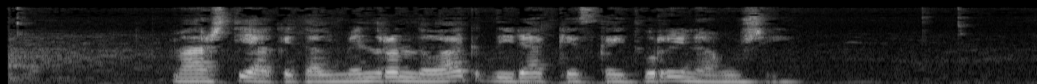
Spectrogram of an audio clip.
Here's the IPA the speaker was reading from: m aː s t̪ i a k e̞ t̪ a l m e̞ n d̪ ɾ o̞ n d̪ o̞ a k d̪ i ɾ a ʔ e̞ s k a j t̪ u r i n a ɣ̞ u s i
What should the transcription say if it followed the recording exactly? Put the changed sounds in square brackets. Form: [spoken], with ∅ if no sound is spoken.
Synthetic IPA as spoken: m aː s t̪ i a k e̞ t̪ a l m e̞ n d̪ ɾ o̞ n d̪ o̞ a k d̪ i ɾ a [k] e̞ s k a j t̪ u r i n a ɣ̞ u s i

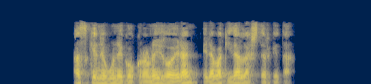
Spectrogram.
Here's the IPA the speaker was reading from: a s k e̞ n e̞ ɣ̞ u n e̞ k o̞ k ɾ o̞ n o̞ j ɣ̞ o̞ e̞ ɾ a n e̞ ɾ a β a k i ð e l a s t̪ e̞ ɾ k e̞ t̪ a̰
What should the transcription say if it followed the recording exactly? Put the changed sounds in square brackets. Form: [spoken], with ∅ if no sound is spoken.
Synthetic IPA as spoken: a s k e̞ n e̞ ɣ̞ u n e̞ k o̞ k ɾ o̞ n o̞ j ɣ̞ o̞ e̞ ɾ a n e̞ ɾ a β a k i ð [a] l a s t̪ e̞ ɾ k e̞ t̪ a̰

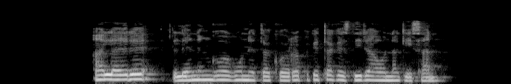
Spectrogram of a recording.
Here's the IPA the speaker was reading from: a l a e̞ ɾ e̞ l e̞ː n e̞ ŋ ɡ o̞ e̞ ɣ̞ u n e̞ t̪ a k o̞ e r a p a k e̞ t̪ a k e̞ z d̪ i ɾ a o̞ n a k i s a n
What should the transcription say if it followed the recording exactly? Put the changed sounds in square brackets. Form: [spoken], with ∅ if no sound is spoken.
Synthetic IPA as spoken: a l a e̞ ɾ e̞ l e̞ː n e̞ ŋ ɡ o̞ e̞ ɣ̞ u n e̞ t̪ a k o̞ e r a p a k e̞ t̪ a k e̞ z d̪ i ɾ a o̞ n a k i s a n

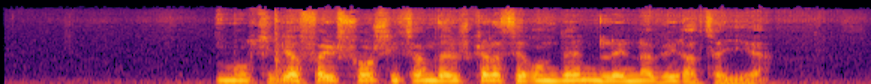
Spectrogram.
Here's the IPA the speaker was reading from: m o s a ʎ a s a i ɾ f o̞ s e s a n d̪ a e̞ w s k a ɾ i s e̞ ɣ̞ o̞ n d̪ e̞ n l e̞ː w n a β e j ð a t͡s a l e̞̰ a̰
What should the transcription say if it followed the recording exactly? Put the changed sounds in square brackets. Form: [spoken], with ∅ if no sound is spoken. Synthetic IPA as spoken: m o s [i] ʎ a [f] a [j] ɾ f o̞ s [i] s a n d̪ a e̞ w s k a ɾ [a] s e̞ ɣ̞ o̞ n d̪ e̞ n l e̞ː [∅] n a β e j [ɣ] a t͡s a [ʎ] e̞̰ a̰

